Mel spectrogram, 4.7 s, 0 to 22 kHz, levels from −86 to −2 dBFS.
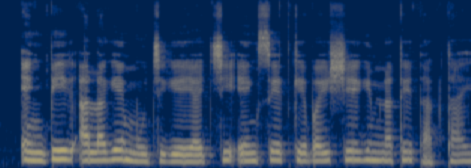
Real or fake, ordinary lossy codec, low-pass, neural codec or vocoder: fake; none; none; vocoder, 44.1 kHz, 128 mel bands every 256 samples, BigVGAN v2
